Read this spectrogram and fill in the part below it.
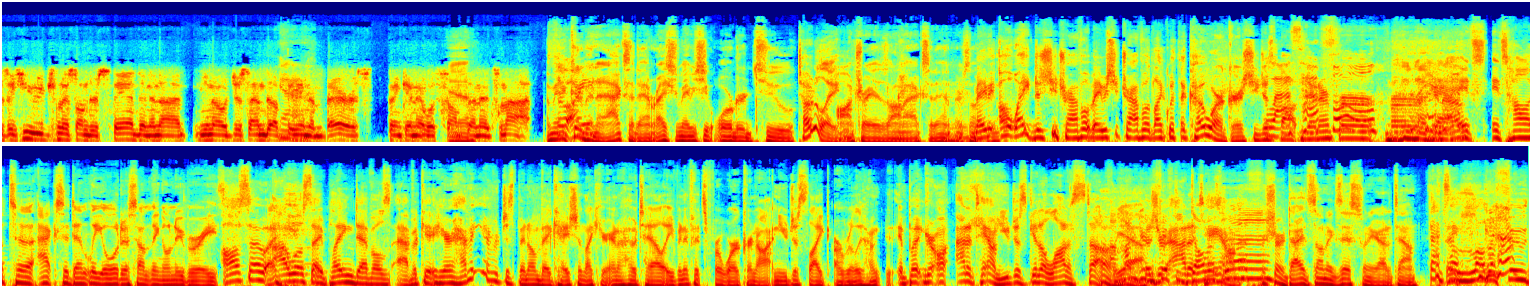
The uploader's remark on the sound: Is on the phone today for War Of The Roses to catch a cheater.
